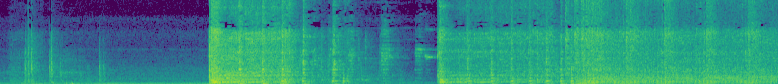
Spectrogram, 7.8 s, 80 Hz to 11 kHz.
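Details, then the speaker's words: Craftsman YS4500 lawn tractor, cold start after sitting a few hours: it catches after a few stumbles and runs uneven, hunting a couple of seconds, then smooths out; the owner reports it usually runs badly cold and puffs black smoke. "okay so it made a liar out of me would you know it um little iffy but once it started you know running it it smoothed out"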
